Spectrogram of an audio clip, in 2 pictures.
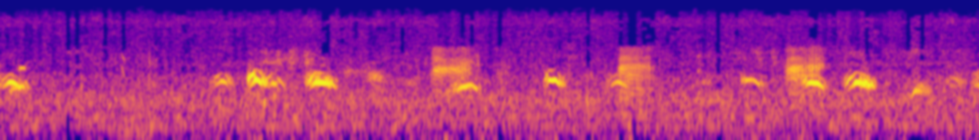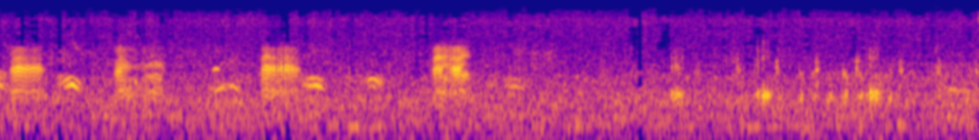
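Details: Black-crowned night heron in the wild giving harsh, hoarse squawks in short bursts, roughly every second, some doubled, over a steady hiss of background noise.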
